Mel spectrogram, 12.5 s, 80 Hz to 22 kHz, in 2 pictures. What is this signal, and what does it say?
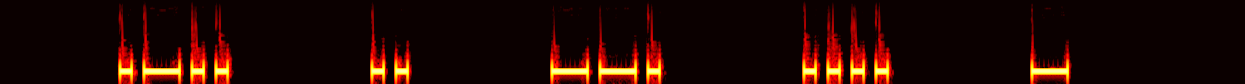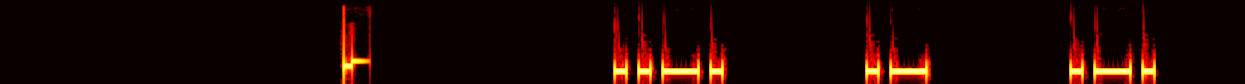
Morse code, heard as a keyed tone, about 20 wpm, spaced as for 9 wpm, 700 Hz. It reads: LIGHT FAR
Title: 4x Character Spacing - Top 500 Words - 20wpm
